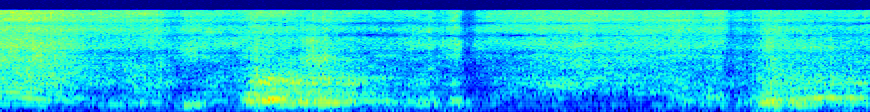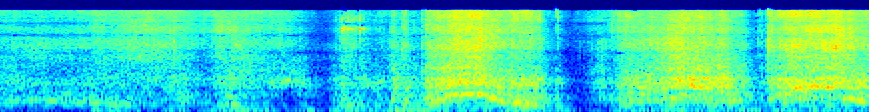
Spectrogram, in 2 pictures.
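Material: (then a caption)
Nylon fabric. Fingertips and nails scratch and brush the padded top of a large, closed, soft-sided suitcase made of black nylon fabric with a grey strap, lying flat on a table. The result is a series of rasping, swishing strokes that swell and fade in uneven bursts, with a papery midrange texture that grows louder and denser toward the end.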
